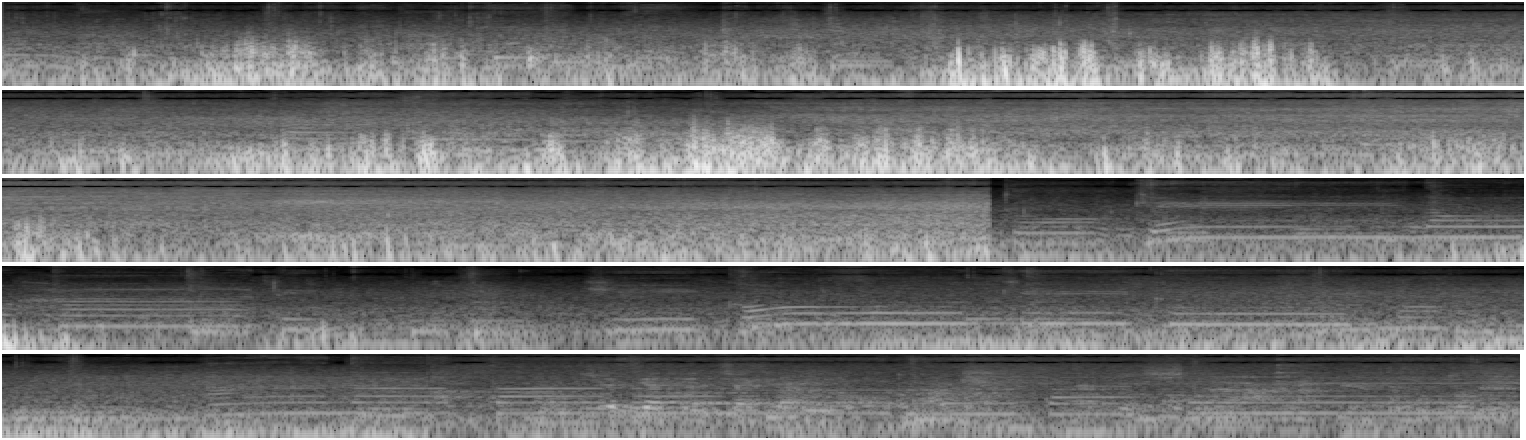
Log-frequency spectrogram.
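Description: Wind buffeting the microphone outdoors, with gusts that come in loud rumbling bursts. About fifteen seconds in the noise cuts off and quiet background music with a melody follows.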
